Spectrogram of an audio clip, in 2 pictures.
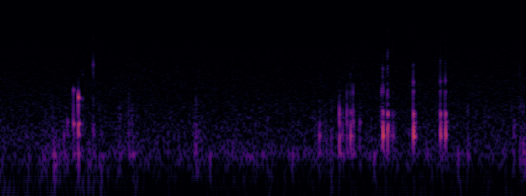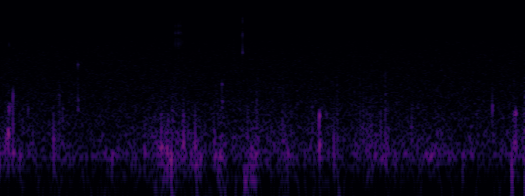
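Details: Stomach growling after skipping lunch: quiet gurgles and short squeaky rumbles against steady room hiss. Normal hunger borborygmi.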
